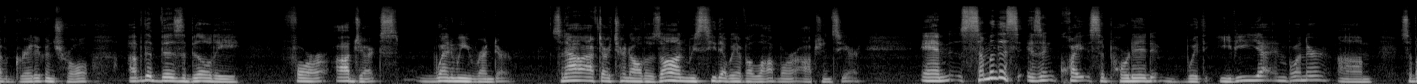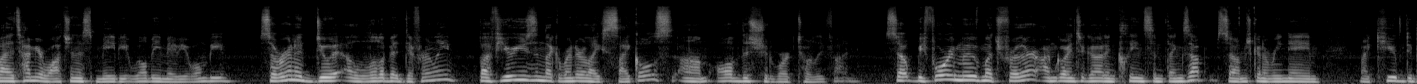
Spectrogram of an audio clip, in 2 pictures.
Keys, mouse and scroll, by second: 27.9-28.3 typing.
